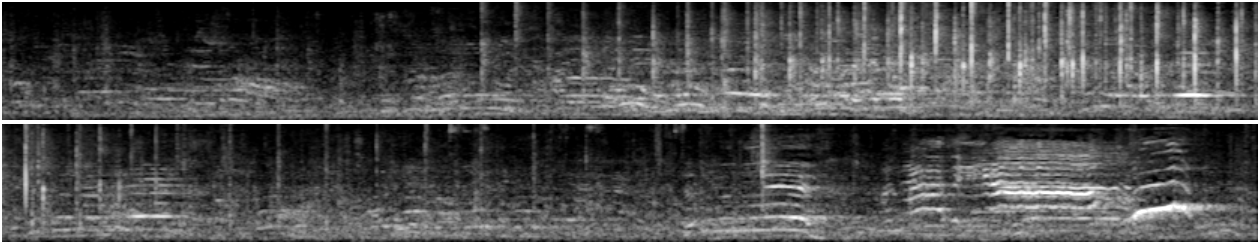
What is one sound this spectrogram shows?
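A crowd of men and women chatter outdoors.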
